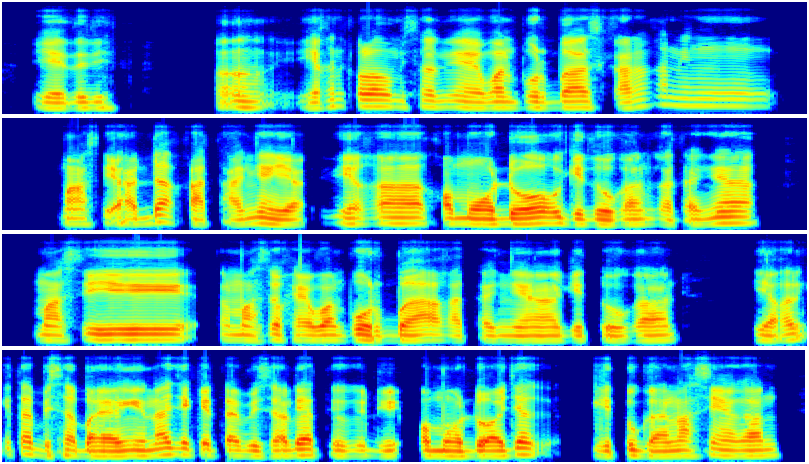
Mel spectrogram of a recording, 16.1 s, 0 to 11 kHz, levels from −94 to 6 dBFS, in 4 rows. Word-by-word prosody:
Ya 125 -3 -2
tadi 125 +1 -7 0.6
heeh, 135 -1 -4 0.2
ya 125 - -5
kan 160 - -11
kalo 155 -1 +2
misalnya 140 -1 -3
hewan 130 +1 0
purba 135 +1 +1
sekarang 130 +2 -5
kan, 190 +1 -14
yang 165 -2 -12 0.5
masih - - -1
ada - - 0
katanya 120 +4 0
ya, 110 0 +3
ya, 135 -3 -3
eee, 135 0 +4
komodo 125 +2 +4
gitu 115 -3 +1
kan, 115 +2 -4
katanya 135 +6 0 0.4
masih 120 +2 0 0.6
termasuk 120 -3 -2
hewan 115 0 +1
purba, 120 0 +2
katanya 110 0 -2
gitu 105 0 -3
kan. 115 +1 +1 0.4
Ya - - -2
kan - - -1
kita - - -3
bisa - - -2
bayangin 115 +2 +3
aja, 150 +1 +2
kita 135 - 0
bisa 120 - -2
liat 140 - +4
tuh 120 -1 -6
di 120 0 -3
komodo 120 0 +2
aja, 135 +6 +3 0.2
gitu 120 +2 -4
ganasnya 125 +2 0
kan, 125 +1 +1
125 Hz, 170 wpm, -16 LUFS, 115-135 Hz, 0.6 s, eee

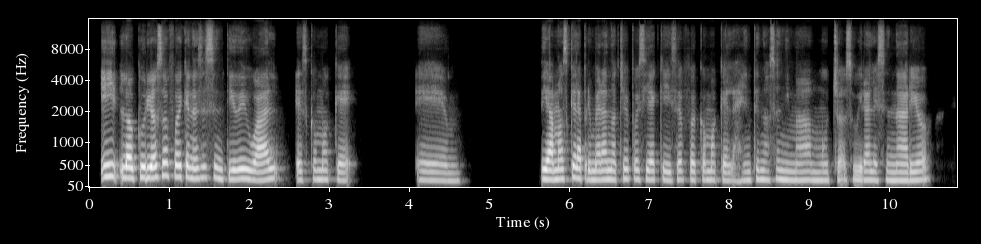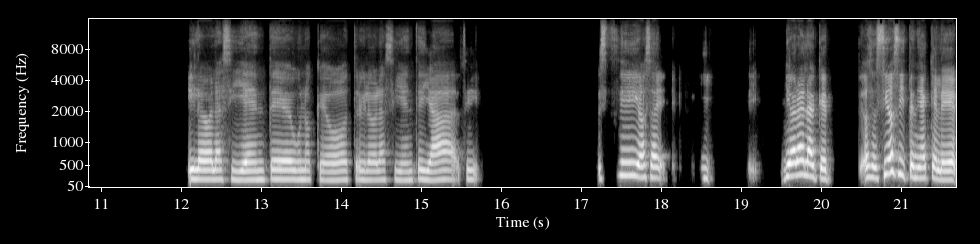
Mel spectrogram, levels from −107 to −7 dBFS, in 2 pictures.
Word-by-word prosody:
Y 255 +2 +1
lo 225 -2 +5
curioso 235 +4 +3
fue 255 -2 0
que 245 - -2
en 225 - -1
ese 230 +2 -4
sentido, 210 -4 -3
igual, 200 0 0 0.2
es 185 0 -9
como 200 0 -8
que, 180 - -9 0.7
em, 175 -2 -9 1.0
digamos 205 0 +2
que 240 - -2
la 215 - 0
primera 195 -3 -3
noche 195 +1 -4
de - - -8
poesía 200 -2 -5
que 190 - -10
hice 185 +1 -7
fue 190 -1 -7
como 190 0 -8
que 175 - -6
la 170 - -11
gente 180 +4 -9
no 195 -1 -6
se 205 - -10
animaba 185 -1 -6
mucho 180 -1 -8
a - - -10
subir 95 - -6
al 185 0 -5
escenario 180 +2 -6 1.6
y 205 - +8
luego 200 -1 +6
la 200 0 +2
siguiente, 195 +1 +2
uno 195 0 -1
que 185 0 -3
otro, 190 +1 -2
y 190 - -2
luego 190 0 -1
la 195 - -3
siguiente, 190 0 -3
ya, 195 +1 +1
sí. 200 -1 -4 1.5
Sí, 285 -2 +1
o 240 - +5
sea, 235 -2 +3 0.5
y 220 -1 -7 0.4
y 425 -3 -16 0.3
yo 270 - +7
era 290 +2 +9
la 270 -3 +7
que, 205 -1 +2 0.3
o 230 - +3
sea, 235 -2 +3
sí 300 +8 +2
o 355 - +9
sí 320 -4 +2
tenía 230 -3 +4
que 230 -3 +4
leer. 190 0 +6
195 Hz, 180 wpm, -21 LUFS, 185-220 Hz, 1.6 s, era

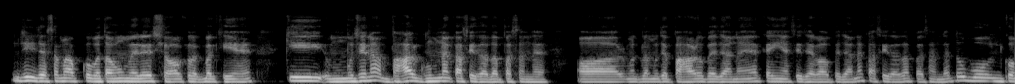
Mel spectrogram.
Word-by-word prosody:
जी, 165 +1 +4
जैसा 150 0 +2
मैं 150 0 +2
आपको 140 +2 0
बताऊँ 135 +1 +4
मेरे 140 +1 +4
शौक 130 -2 -1
लगभग 130 -1 0
ये 125 0 +1
हैं 130 +2 -3 0.4
कि 170 -2 +5
मुझे 135 +4 +3
ना 185 +2 +1 0.2
बाहर 155 +5 +4
घूमना 145 +3 +2
काफ़ी 135 0 0
ज़्यादा 125 -1 0
पसंद 120 -1 -3
है 115 -1 -3 0.4
और 120 0 0
मतलब 130 0 -4
मुझे 130 +1 -2
पहाड़ों 125 +2 0
पे 125 0 -1
जाना 125 0 -3
है 130 +1 -4
या 140 - -3
कहीं 135 -1 -3
ऐसी 125 +1 -4
जगहों 120 -1 -2
पे 125 - -6
जाना 120 +6 -4
काफ़ी 135 -3 -6
ज़्यादा 120 +2 -4
पसंद 120 0 -6
है 135 - -6
तो 180 +3 -2
वो 160 -2 0
उनको 145 -1 -1
135 Hz, 230 wpm, -22 LUFS, 125-145 Hz, 0.4 s, कि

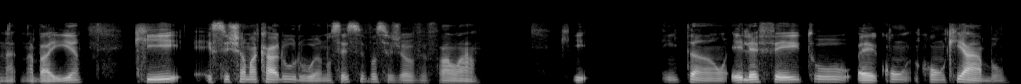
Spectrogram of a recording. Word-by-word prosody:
na 80 0 -9
na 80 0 -10
Bahia, 85 +7 +1 0.5
que 115 +2 +3 0.3
se 125 - +2
chama: 115 0 +3
Caruru, 115 -7 +1
eu 85 - -7
não 90 - -10
sei 110 +4 0
se 130 - +1
você 120 -4 -3
já 100 0 -5
ouviu 95 -1 -10
falar, 90 -5 -3 0.8
que - - -8 0.7
então, 90 -4 -2
ele 110 +2 +5
é 115 - +4
feito, 115 +2 0
eh, 100 -1 +5
com 115 -3 -6
com 110 -1 -5
quiabo. 90 -8 +3
105 Hz, 140 wpm, -24 LUFS, 90-115 Hz, 0.8 s, ele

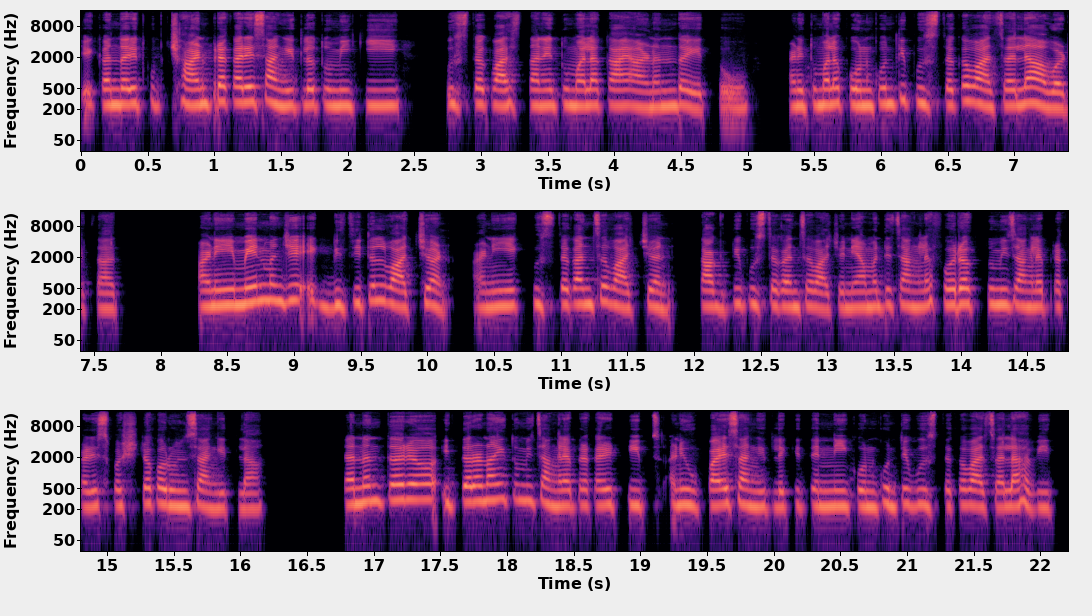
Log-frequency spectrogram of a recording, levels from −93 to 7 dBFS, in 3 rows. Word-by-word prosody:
एकंदरीत 245 +1 +2
खूप 250 -4 -12
छान 245 -2 +4
प्रकारे 275 +1 +6
सांगितलं 245 -4 +3
तुम्ही 235 -1 -1
की 235 -1 -3 0.5
पुस्तक 250 0 -2
वाचताना 235 0 +1
तुम्हाला 240 -1 +2
काय 235 -1 +3
आनंद 225 +1 0
येतो 200 - -3 0.3
आणि 230 0 -1
तुम्हाला 245 +1 +2
कोणकोणती 250 +2 -1
पुस्तकं 250 +1 0
वाचायला 235 0 +3
आवडतात 210 -4 +1 0.7
आणि 235 +1 +3
मेन 265 +4 +6
म्हणजे 295 -1 +1
एक 235 -5 -3
डिजिटल 260 +5 -3
वाचन 230 -1 +1 0.2
आणि 220 +2 -2
एक 235 - -4
पुस्तकांचं 250 +2 +1
वाचन, 220 -2 -1 0.3
कागदी 225 0 -1
पुस्तकांचं 230 -2 -1
वाचन 210 0 -3
यामध्ये 220 +2 -2
चांगला 235 0 -2
फरक 250 0 +3
तुम्ही 245 -1 -1
चांगल्या 230 -2 0
प्रकारे 225 0 -5
स्पष्ट 235 +3 -1
करून 240 -3 +2
सांगितला. 205 -2 -2 0.6
त्यानंतर 280 +4 +2
अ, 305 0 +4
इतरांनाही 285 +4 +2
तुम्ही 295 -1 -5
चांगल्या 235 -4 0
प्रकारे 240 0 -1
टिप्स 240 -1 -4
आणि 240 +1 -1
उपाय 235 +1 +2
सांगितले 225 -3 +1
की 220 +2 -14
त्यांनी 230 -1 -1
कोणकोणती 230 +2 -3
पुस्तकं 235 -1 -6
वाचायला 225 -1 +1
हवीत 215 -3 -5
235 Hz, 155 wpm, -23 LUFS, 225-250 Hz, 0.7 s, प्रकारे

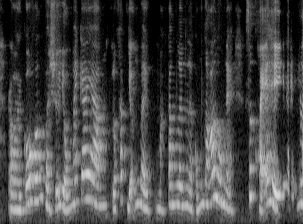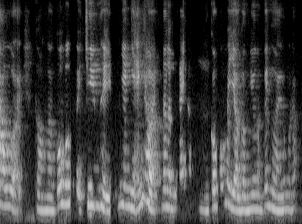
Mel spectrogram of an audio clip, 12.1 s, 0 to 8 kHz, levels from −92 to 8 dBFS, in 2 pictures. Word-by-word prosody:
rồi 195 0 -1
cố 300 +6 +4
vấn 310 +1 +3
và 240 - 0
sử 220 - -1
dụng 220 -3 0
mấy 290 +2 -4
cái, 335 0 +4
à, 260 -4 +1
luật 205 0 -4
hấp 325 - -3
dẫn 275 - -3
về 225 -6 0
mặt 205 -3 -7
tâm 260 0 -3
linh 255 -1 -1
là 215 -2 -4
cũng 230 +9 -4
có 270 +3 +2
luôn 300 -5 +2
nè. 215 -5 -3 0.3
Sức 370 0 -2
khỏe - - +3
thì, - - +3 0.2
cái 435 - -6
này - - -12
cũng 255 - -11
lâu 245 -2 +4
rồi. 220 -2 -1 0.3
Còn, 185 -2 -2
à, 180 - -1
cố 250 +3 +2
vấn 270 0 +3
về - - -2 0.2
gym 250 -1 +3 0.2
thì 185 -4 +4
cũng 265 - -12
nhan 250 -3 0
nhãn 215 - +1
rồi, - - +8 0.2
nên 235 - -2
là 225 - +1
mình 205 -1 -5
thấy 225 - -1
là, 240 - -14 0.2
ừm, 185 -2 -7
cố 225 0 +1
vấn 250 +3 -8
bây 260 - -2
giờ 200 -3 +3
gần 185 -1 +1
như 200 +1 -2
là 200 - -4
một 190 - -5
cái 245 - -3
nghề 200 -6 -1
luôn 195 +1 -4
rồi 195 - -8
đó. 210 - -12
235 Hz, 290 wpm, -20 LUFS, 200-265 Hz, 0.3 s, rồi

